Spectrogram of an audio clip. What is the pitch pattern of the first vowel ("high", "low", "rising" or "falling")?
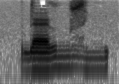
low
